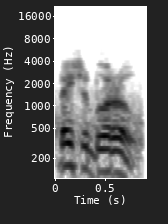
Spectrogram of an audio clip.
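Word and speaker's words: ベースボール: Beiseburu, as they pronounce it.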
